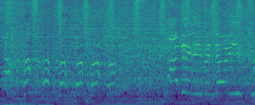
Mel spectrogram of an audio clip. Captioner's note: laughs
